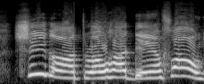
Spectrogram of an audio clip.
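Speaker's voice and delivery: high, lively recap; rising excitement in the telling; excited. Real, not acted. Excited recap of phone scene.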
